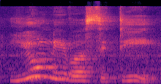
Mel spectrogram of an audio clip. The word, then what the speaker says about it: university: U is a consonant sound.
